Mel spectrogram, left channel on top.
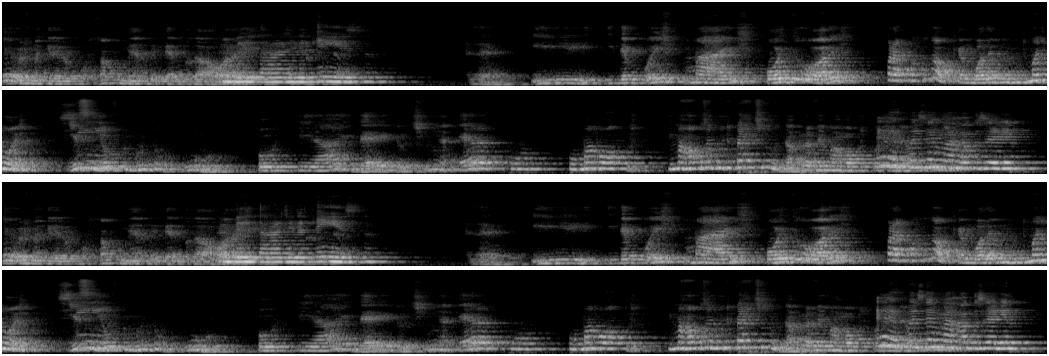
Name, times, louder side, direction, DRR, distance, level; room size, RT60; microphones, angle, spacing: voice 1, 0.0-3.4 4.6-4.9 5.3-8.4 8.8-10.7 11.1-12.6 13.0-15.7 16.1-16.8 17.1-19.9, equal, ahead, -6 dB, 3.3 m, -26 dB
voice 2, 2.1-3.8 11.2-11.6 19.2-20.6, right 1 dB, 75° right, 0 dB, 2.1 m, -21 dB
8.6 x 8.1 x 4.9 m, 0.90 s
head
